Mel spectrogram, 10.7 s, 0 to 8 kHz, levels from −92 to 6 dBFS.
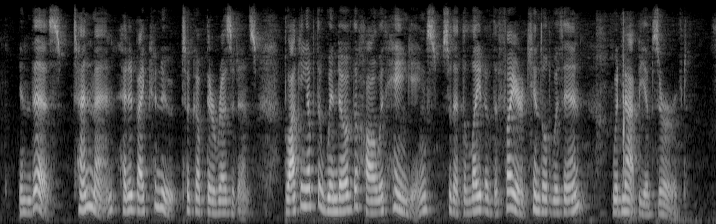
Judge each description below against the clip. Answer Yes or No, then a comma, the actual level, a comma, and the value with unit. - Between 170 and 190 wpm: Yes, average, 185 wpm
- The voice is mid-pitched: Yes, medium, 175 Hz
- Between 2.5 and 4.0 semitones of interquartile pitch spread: Yes, average, 3.4 semitones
